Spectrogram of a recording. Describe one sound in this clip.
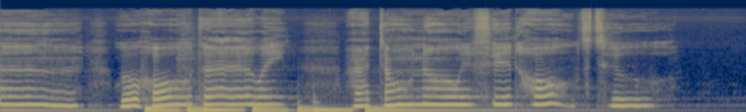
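A live band plays music with a deep, thumping bass.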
